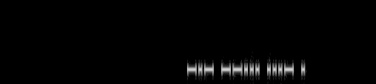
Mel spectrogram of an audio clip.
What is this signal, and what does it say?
Morse code, heard as a keyed tone, about 38 wpm, 700 Hz. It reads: K7VE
